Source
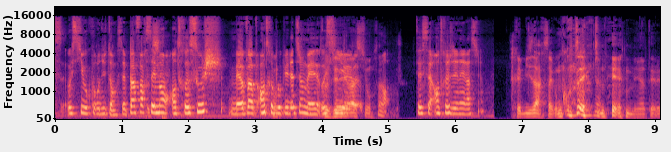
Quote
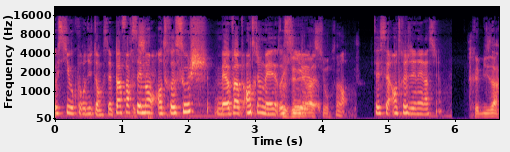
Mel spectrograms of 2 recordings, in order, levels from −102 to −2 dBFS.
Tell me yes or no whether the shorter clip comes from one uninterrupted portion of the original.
no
